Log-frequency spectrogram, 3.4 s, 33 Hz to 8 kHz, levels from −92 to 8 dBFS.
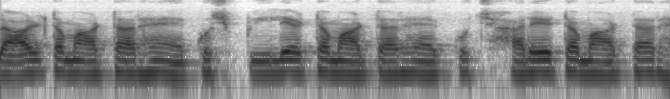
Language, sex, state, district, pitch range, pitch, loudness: Hindi, male, Delhi, New Delhi, 135-145 Hz, 140 Hz, -16 LUFS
